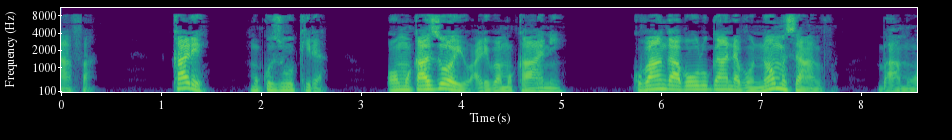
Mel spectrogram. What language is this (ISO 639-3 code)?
lug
